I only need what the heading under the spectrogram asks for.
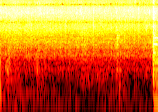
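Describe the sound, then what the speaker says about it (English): Onions and garlic sizzle steadily in a hot pan, a close, bright hiss that continues throughout, with a clatter near the end. "Let's start with the onions and the garlic right into this piping hot pan"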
